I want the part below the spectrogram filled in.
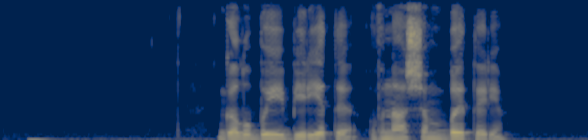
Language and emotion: Russian, neutral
